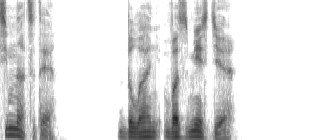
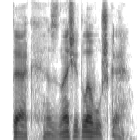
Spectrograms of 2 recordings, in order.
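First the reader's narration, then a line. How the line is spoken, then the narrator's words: Muttering. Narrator (Russian): пробормотал я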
